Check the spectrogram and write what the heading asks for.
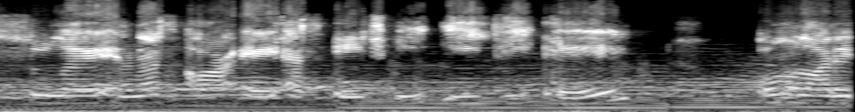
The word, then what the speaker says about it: Omolade: On Instagram is Rasheeda Omalade Sule, and that's Rasheeda. Omalade is spelled Omolade, and Sule is Sule.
